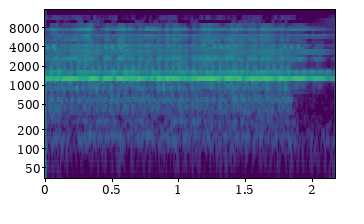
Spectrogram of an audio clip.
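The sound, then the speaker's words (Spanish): A telephone ringing at three in the morning, a loud, steady electronic trill that sounds continuously and then cuts off just before the end, leaving a brief quiet tail. “Barack, wake up. It's three o'clock. The phone is ringing.”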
